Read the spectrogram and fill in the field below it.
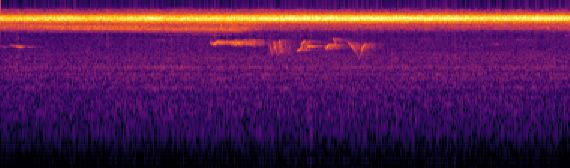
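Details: Under a forest night sky, crickets and insects hold a steady piercing trill, while a short burst of warbled, zigzagging notes rises and falls between about three and five seconds.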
